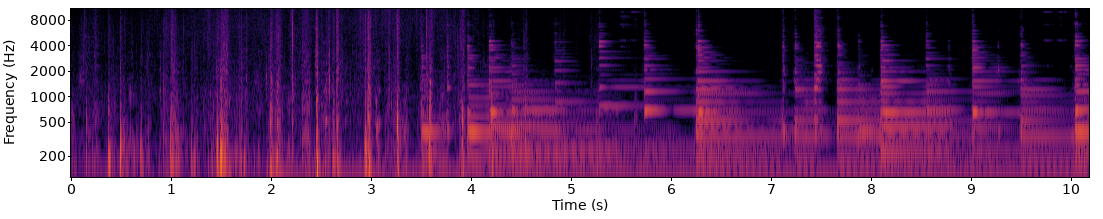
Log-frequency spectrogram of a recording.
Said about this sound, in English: He mounted his horse and rode off.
